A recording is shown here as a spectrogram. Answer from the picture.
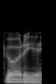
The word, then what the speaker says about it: Gauthier: Julien Gauthier, right? – Gauthier, yeah.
